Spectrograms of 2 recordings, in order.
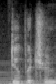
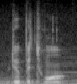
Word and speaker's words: Dupuytren: an abnormal lipid profile dupiton disease is named after the world famous 1800's French surgeon whose name is pronounced something like dupan but if you don't speak French just say dupiton dupiton disease changes over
